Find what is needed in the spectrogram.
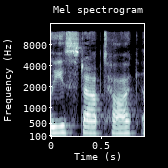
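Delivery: put-on pleading tone. Retelling a past moment when the speaker begged her: retelling own begging. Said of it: "I had to beg her".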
